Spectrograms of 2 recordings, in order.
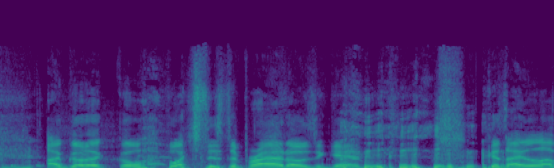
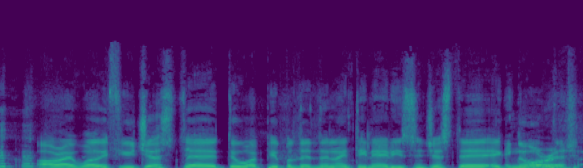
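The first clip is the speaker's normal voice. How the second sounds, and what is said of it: Put-on New Jersey accent. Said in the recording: “I dropped my accent. My New Jersey accent was perfect until I had to say good luck. I just went pure Irish.”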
